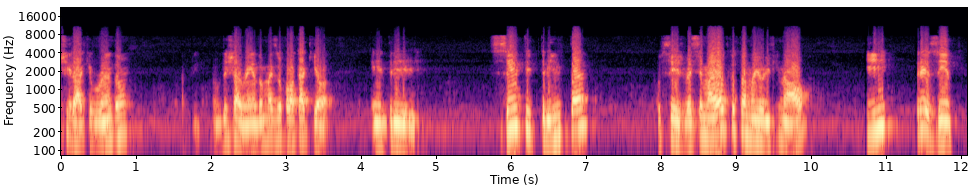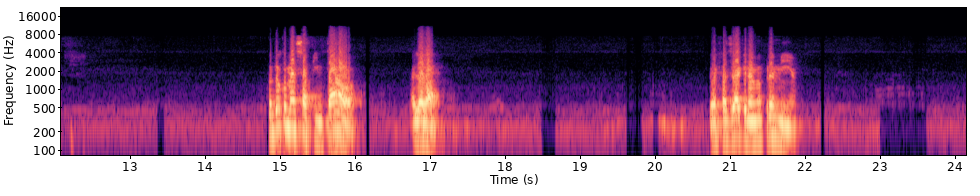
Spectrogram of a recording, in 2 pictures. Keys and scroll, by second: 5.8 2, 8.7 1, 11.7 3.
